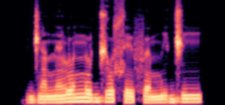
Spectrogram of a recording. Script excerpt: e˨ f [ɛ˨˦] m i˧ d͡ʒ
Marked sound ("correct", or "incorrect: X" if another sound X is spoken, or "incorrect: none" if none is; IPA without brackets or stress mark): incorrect: ɛ˨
